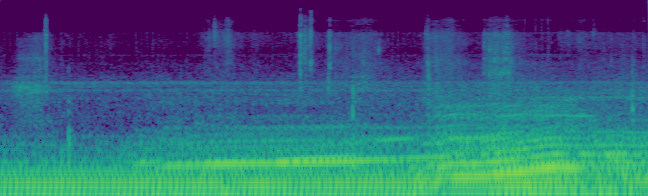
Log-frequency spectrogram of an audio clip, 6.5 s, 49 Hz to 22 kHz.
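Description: A 2024 Mercedes-AMG GLE 53 accelerates in evening traffic, its engine rumbling deep and steady from the cabin, rising in pitch as it pulls through a gear change, with light tire and road noise.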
